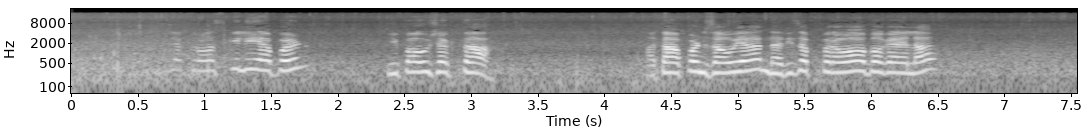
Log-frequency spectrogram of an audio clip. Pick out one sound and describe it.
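A man speaks up close in a lively voice.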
